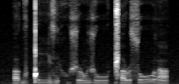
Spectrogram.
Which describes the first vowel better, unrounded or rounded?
unrounded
